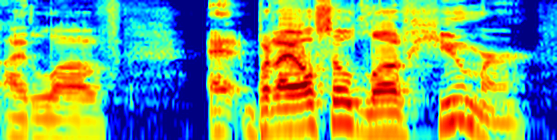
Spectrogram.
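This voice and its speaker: A man is speaking. His pace is fairly slow. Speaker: comic book writer and artist. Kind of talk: interview. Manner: halting.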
